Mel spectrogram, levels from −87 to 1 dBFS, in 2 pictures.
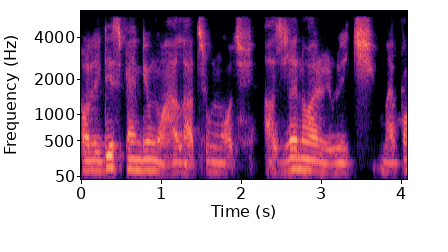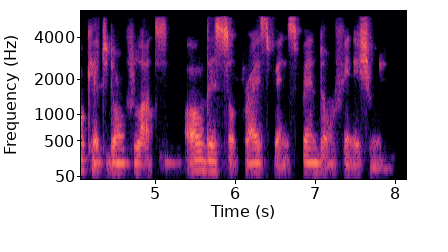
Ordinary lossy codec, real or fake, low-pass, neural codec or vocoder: MP3, 48 kbps; fake; 5.4 kHz; codec, 16 kHz, 2 kbps, FunCodec, trained on Chinese and English, 25 frames a second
